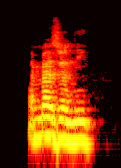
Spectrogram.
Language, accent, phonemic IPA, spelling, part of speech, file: French, Canada, /a.ma.zɔ.ni/, Amazonie, proper noun, LL-Q150 (fra)-Amazonie.wav
- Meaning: Amazon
